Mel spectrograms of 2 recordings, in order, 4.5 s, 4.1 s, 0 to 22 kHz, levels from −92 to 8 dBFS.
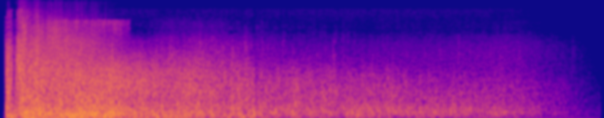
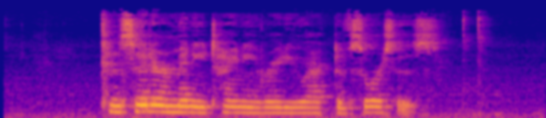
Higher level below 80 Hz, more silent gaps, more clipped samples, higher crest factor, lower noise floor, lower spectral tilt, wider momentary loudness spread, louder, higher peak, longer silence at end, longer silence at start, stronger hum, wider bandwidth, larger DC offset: first, -34 dBFS vs -52 dBFS; neither; neither; about the same, 16 dB vs 16 dB; first, -55 dBFS vs -50 dBFS; about the same, -5 dB/octave vs -4 dB/octave; first, 21 LU vs 16 LU; second, -23 LUFS vs -18 LUFS; second, -8 dBFS vs -4 dBFS; second, 0.5 s vs 0.8 s; second, 0.05 s vs 0.75 s; neither; first, over 20 kHz vs 15 kHz; neither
